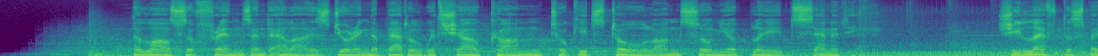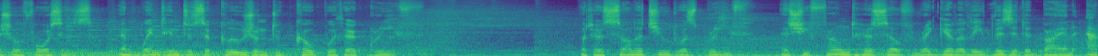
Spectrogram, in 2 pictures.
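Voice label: music voice-over endings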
